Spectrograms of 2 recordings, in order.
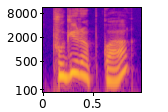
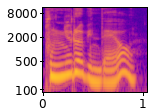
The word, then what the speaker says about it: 북유럽: 그렇다면 이것을 읽을 때 글자 그대로 발음하는 북유럽과 글자 모양과는 좀 다른 북유럽 중에서 어떤 것이 맞는 발음일까요? 일반적으로 많이들을 수 있는 것은 북유럽인데요. 이것은 올바른 발음이 아닙니다. 우리말 표준 발음법에서는 한자어 합성어 및 접두 파생어에서 앞단어나 접두사가 자음으로 끝나고 뒤 단어의 처듬절이이 야여요 유인 경우에 니은을 참가해서 발음한다는 규정이 있습니다. 그런데 북유럽의 경우는 유럽이 외래어기 때문에 니은을 첨가해 발음한다는 규정에 해당하지 않습니다.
